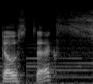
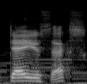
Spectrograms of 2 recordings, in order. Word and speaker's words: Deus Ex: back to deus ex that game have been pronouncing wrong the best shoot webisodes calling it dost text stupid me deus ex cuz it's a days extract as the professionals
